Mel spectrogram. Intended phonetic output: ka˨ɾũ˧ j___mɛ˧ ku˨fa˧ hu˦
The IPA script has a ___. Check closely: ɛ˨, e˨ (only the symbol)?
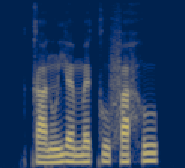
ɛ˨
